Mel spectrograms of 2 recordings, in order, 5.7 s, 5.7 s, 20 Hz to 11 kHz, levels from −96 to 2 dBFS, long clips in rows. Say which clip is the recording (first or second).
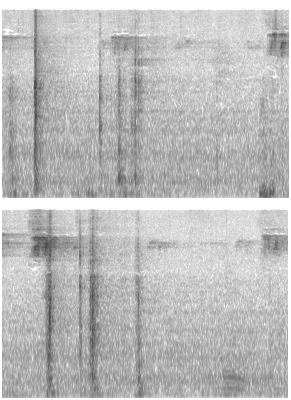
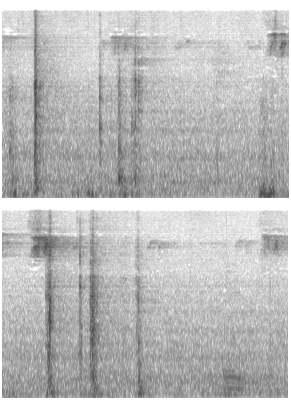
first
